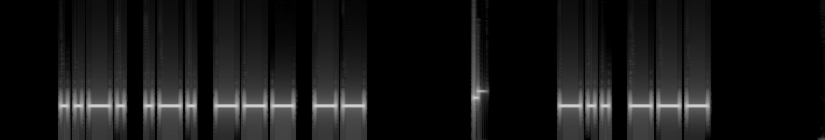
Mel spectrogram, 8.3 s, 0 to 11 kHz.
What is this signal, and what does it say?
Morse code, heard as a keyed tone, about 17 wpm, 700 Hz. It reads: FROM DO
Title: Sets of 2 Words - New Word Drill - 17wpm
